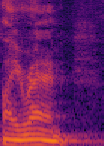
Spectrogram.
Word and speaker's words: Iran: You say you support the Iranian people, but you're pronouncing our country's name wrong. Our country is named Iran, not Iran. Please, once and for all, let's get this clear.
